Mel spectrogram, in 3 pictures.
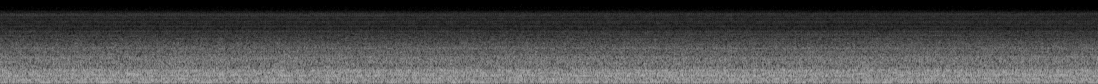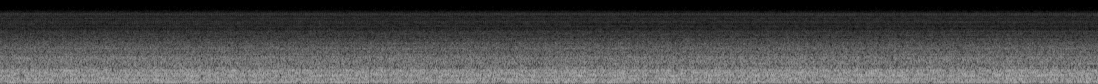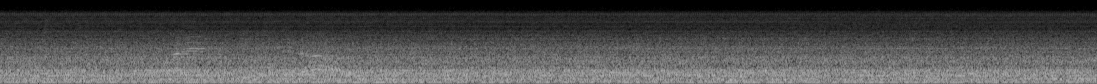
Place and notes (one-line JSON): {"title": "Place Victor Hugo, Toulouse, France - Cold Chamber", "date": "2021-05-02 11:12:00", "description": "Cold Chamber Motor Engine\nCaptation : Zoom H4n4", "latitude": "43.61", "longitude": "1.45", "altitude": "152", "timezone": "Europe/Paris"}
